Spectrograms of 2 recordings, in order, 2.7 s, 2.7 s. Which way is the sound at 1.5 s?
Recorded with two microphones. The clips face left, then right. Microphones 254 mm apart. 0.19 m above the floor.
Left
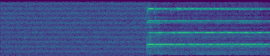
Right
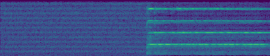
45° right (ahead or behind).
